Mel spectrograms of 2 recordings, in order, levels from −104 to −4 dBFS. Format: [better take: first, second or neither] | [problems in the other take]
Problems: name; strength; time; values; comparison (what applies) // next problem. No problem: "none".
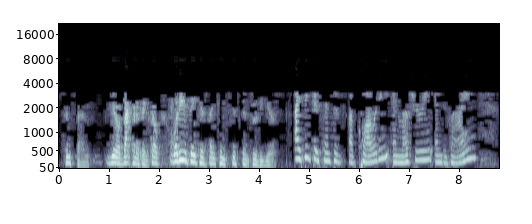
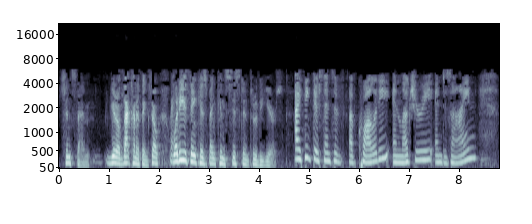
second | garbled, watery; badly; nothing above 3 kHz; slightly in the second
